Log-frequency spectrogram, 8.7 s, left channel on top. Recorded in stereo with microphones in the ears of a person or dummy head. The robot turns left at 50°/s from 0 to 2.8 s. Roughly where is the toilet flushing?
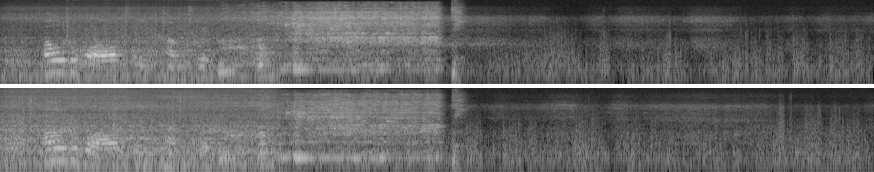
Left.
